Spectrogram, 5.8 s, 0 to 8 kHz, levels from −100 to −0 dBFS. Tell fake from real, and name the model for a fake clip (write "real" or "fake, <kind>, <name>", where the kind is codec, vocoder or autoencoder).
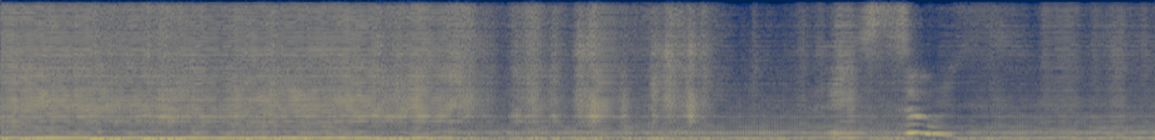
fake, vocoder, Vocos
